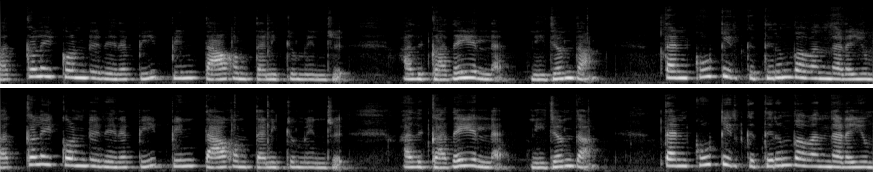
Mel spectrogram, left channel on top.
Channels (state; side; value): normal; both; correlation 0.65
